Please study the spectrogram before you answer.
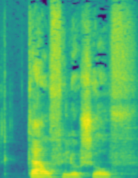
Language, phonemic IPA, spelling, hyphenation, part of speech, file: Dutch, /ˈtaːl.fi.loːˌsoːf/, taalfilosoof, taal‧fi‧lo‧soof, noun, Nl-taalfilosoof.ogg
- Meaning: philosopher of language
